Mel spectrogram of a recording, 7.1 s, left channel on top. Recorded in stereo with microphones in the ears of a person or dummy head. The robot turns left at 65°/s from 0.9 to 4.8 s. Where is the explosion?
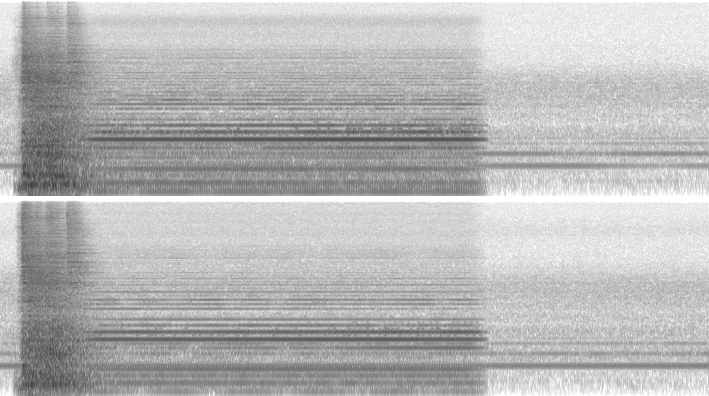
35° right (ahead or behind), 1.3 m.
